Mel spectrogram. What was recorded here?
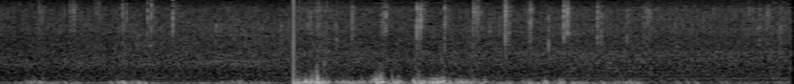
Trimerotropis verruculata, an orthopteran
